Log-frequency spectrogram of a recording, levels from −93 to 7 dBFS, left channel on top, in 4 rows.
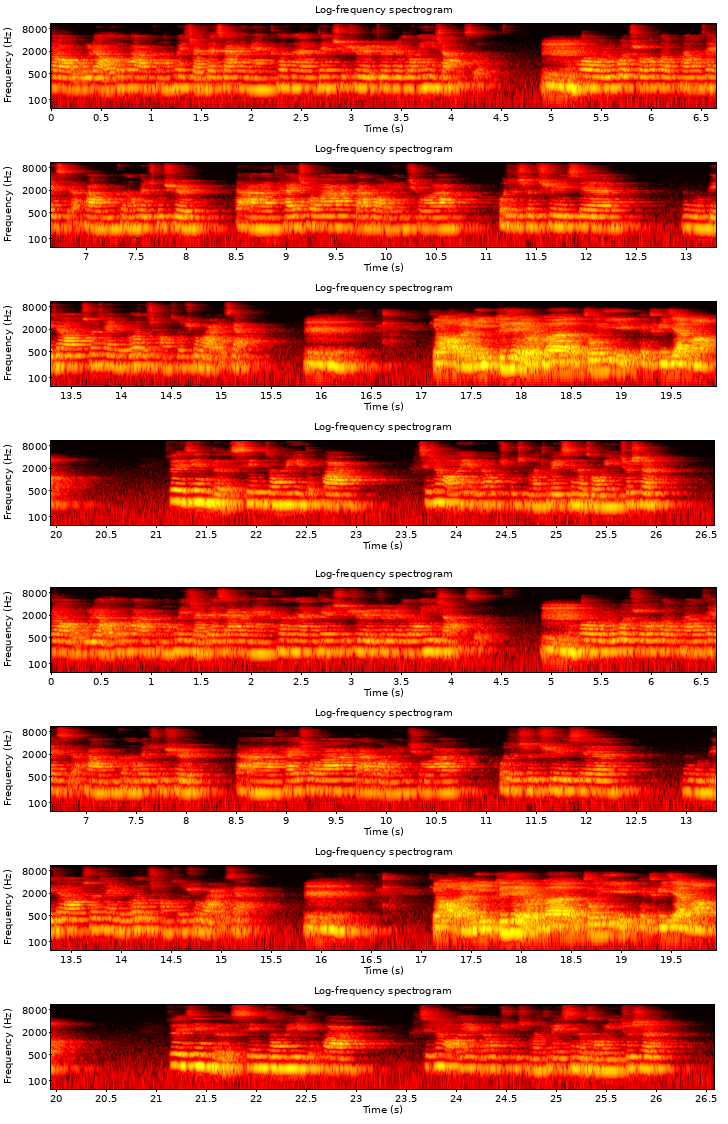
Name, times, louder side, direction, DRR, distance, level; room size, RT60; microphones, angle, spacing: voice 1, 0.0-4.3 5.1-8.1 8.5-10.7 11.1-12.3 12.9-15.3 21.1-23.0 23.6-26.0, left 1 dB, 35° left, 0 dB, 0.5 m, -29 dB
voice 2, 4.9-5.3 15.8-16.3 17.1-19.9, equal, 10° right, -5 dB, 0.6 m, -22 dB
3.3 x 2.3 x 2.4 m, 0.80 s
head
